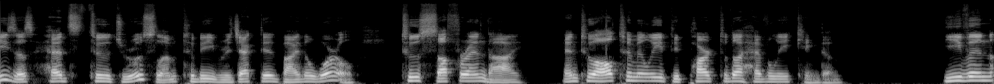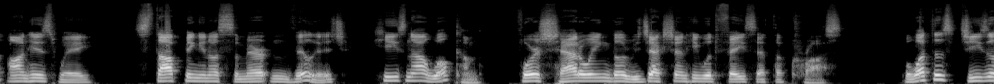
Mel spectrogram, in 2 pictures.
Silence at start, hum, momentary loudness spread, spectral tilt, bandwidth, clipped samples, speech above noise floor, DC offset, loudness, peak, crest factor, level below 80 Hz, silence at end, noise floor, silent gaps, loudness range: 0 s; none; 15 LU; -5.5 dB/octave; 18 kHz; under 0.1%; 57 dB; under 0.1%; -17 LUFS; 0 dBFS; 18 dB; -44 dBFS; 0 s; -73 dBFS; none; 5 LU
